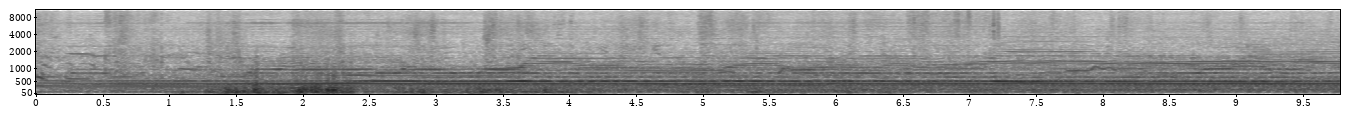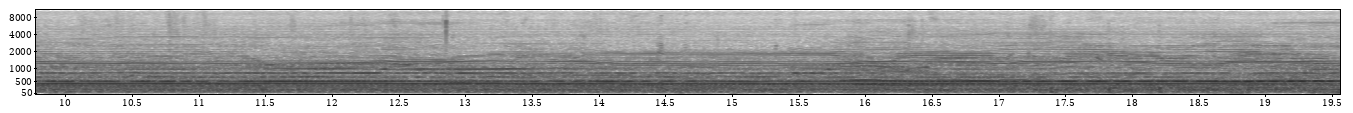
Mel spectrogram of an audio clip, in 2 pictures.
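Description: A group of men and women hum one long steady note together.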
